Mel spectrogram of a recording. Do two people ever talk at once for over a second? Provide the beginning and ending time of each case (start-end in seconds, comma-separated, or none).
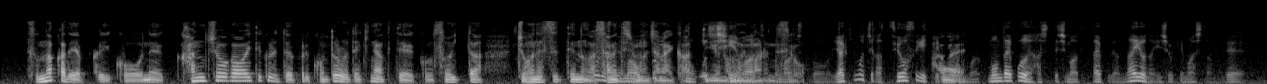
5.9-8.0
